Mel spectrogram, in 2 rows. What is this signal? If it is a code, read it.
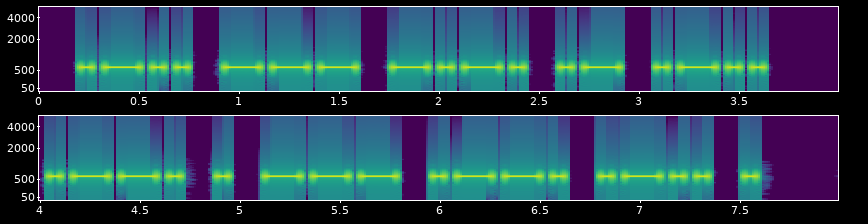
Morse code, heard as a keyed tone, about 20 wpm, 600 Hz. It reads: LOCAL PEOPLE
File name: the old man and the sea / the old man and the sea part 1 20wpm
